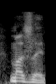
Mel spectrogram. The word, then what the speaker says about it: muslin: uh uh muslin cloth muslin that's how you pronounce it isn't it doesn't have a Muslim cloth they have a muslin cloth that they they discretely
